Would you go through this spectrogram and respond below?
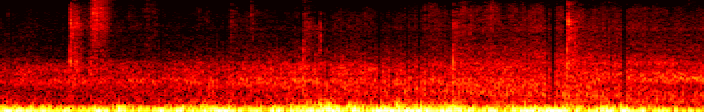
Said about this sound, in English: Hopefully the wind does not make too much background noise, as it's very windy today.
